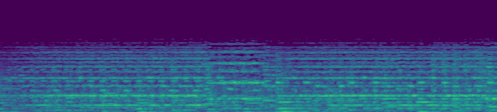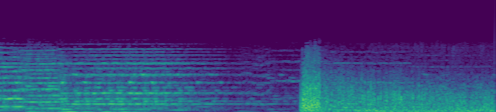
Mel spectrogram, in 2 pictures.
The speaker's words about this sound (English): Lightning split the heavens and thunder echoed from the hills. Rain came down in torrents and one of the heaviest spring storms that part of the Yukon had ever known.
